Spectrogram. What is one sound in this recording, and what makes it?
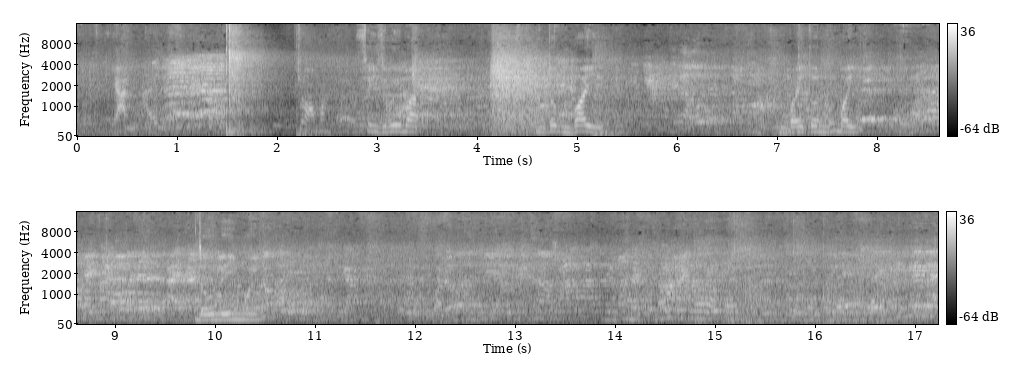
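A crowd of men talk and call out in a large echoing hall.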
